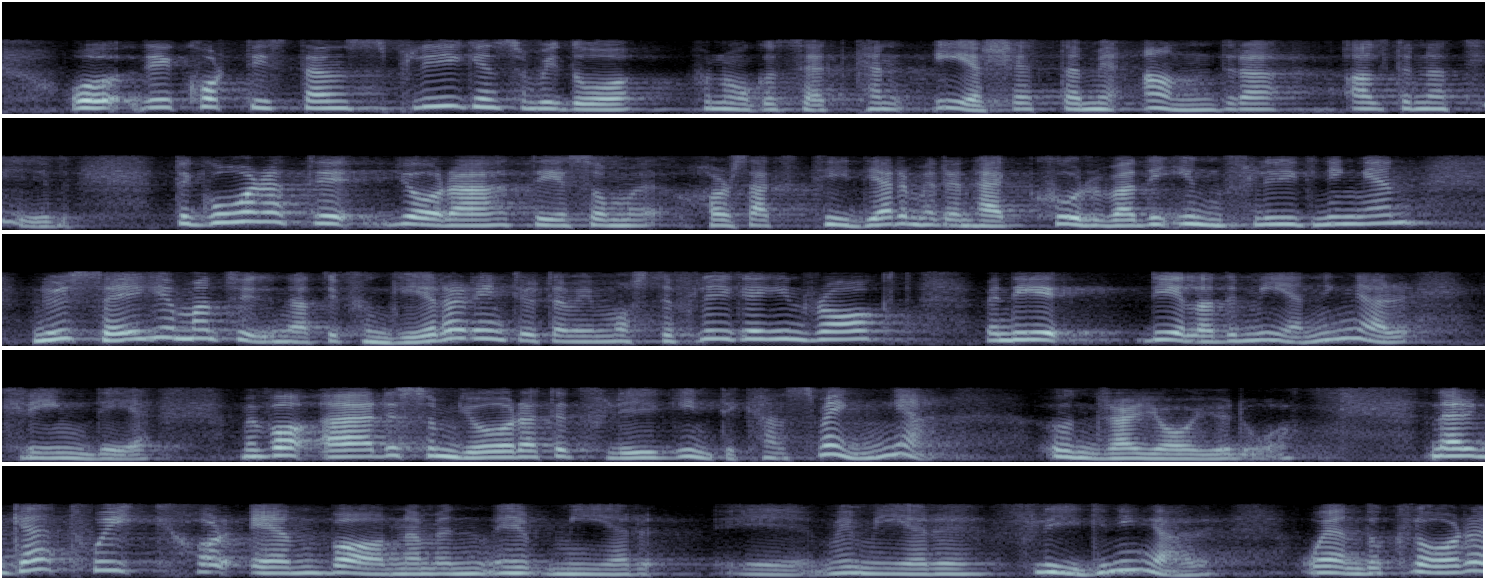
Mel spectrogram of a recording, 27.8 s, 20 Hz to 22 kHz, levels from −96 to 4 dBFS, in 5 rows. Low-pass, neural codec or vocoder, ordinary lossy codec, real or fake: 5.4 kHz; codec, 24 kHz, 0.9 kbps, DualCodec; none; fake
